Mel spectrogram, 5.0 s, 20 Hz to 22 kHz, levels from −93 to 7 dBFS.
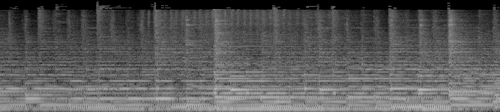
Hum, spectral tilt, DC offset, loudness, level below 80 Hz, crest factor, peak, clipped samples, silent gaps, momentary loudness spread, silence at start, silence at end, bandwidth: none; -4.5 dB/octave; under 0.1%; -26 LUFS; -56 dBFS; 16 dB; -10 dBFS; under 0.1%; none; 6 LU; 0 s; 0 s; 19.5 kHz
